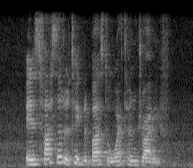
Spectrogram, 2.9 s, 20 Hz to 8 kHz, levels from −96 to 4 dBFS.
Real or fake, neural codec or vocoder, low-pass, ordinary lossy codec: real; none; 7.2 kHz; none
